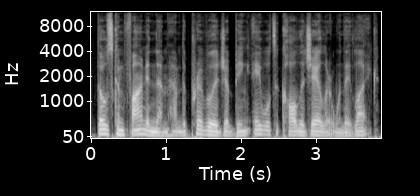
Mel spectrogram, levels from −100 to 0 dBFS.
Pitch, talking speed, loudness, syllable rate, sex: 95 Hz, 265 wpm, -19 LUFS, 6.9 syllables/s, male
